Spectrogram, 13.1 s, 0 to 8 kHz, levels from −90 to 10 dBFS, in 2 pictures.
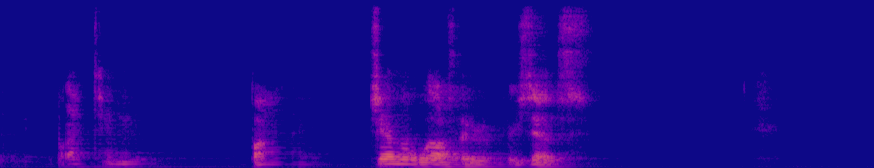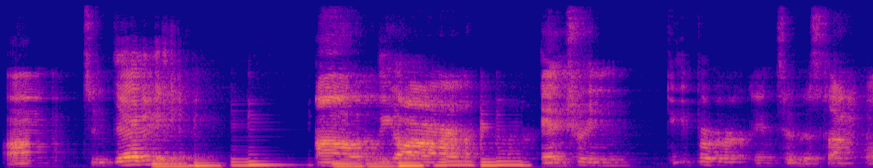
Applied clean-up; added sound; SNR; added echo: neural mask model DeepFilterNet 3.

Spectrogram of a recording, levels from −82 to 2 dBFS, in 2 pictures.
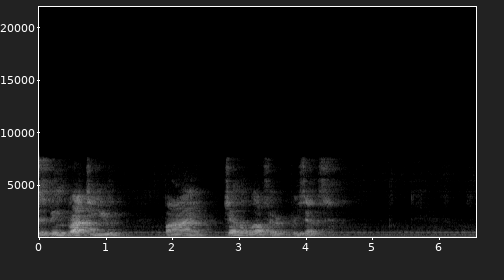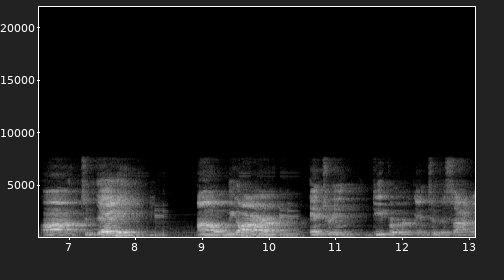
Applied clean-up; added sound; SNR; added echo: neural separator model SepFormer DNS4.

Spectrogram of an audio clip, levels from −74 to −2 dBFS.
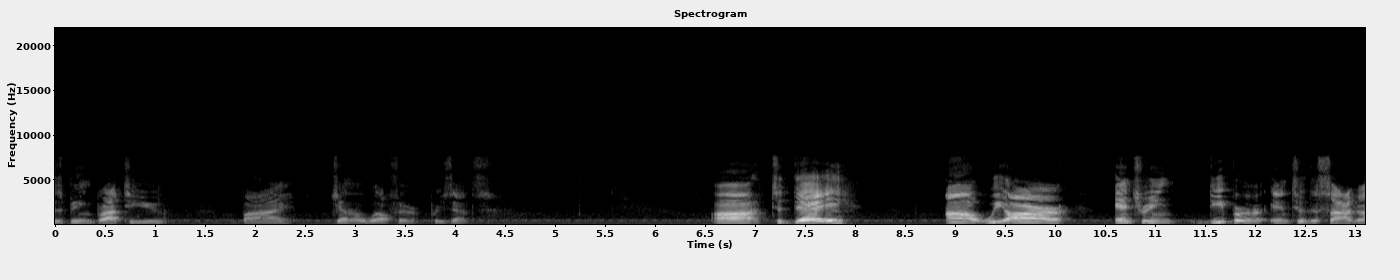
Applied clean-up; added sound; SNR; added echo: none; none; none; none.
